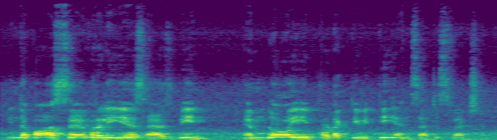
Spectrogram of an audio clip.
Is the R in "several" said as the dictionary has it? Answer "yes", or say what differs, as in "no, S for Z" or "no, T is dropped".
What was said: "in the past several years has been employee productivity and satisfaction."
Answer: yes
